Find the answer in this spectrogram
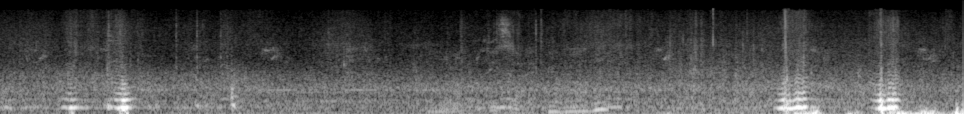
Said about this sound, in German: Bei der rausgefischten Königin in dem Behältnis, da tummeln sich jetzt ganz viele Bienen dran herum.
